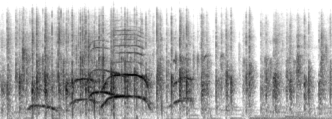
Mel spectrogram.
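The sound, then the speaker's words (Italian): The audience present at a live slam poetry show with Slam Factory applauds with dense, steady clapping, joined early on by rising and falling cheers and whoops. The clapping thins into scattered claps toward the end. “Quindi innanzitutto fatevi un applauso, pubblico presente.”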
